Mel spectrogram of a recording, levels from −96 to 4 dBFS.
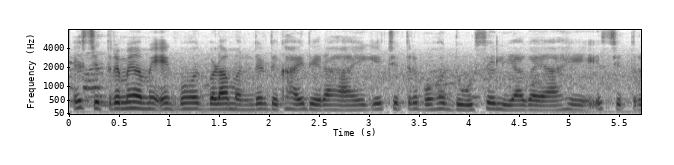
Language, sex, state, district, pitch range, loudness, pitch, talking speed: Hindi, female, Chhattisgarh, Bastar, 175-205 Hz, -19 LUFS, 190 Hz, 230 wpm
